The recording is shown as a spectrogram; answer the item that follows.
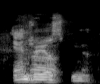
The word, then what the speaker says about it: Andrea Spina: Andrea Spina. Thank you. Andrea Spina.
